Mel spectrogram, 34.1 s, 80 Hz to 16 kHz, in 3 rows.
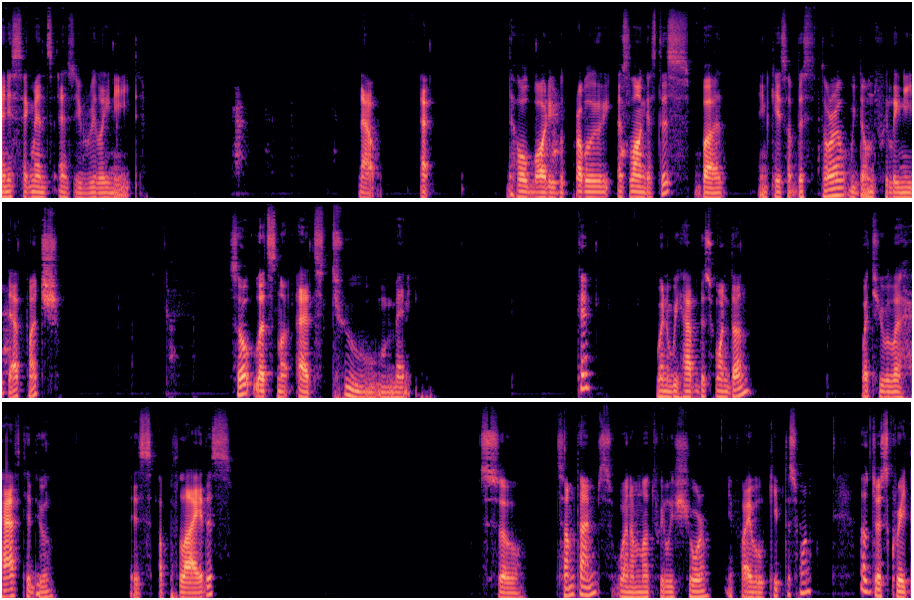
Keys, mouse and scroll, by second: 0.3 click, 0.5 click, 0.6 click, 0.9 scroll down 2, 1.2 shift+middle click, 2.2 click, 2.4 click, 2.6 click, 2.7 click, 3.1 middle click, 3.4 scroll up 2, 3.7 middle click, 4.2 scroll down 2, 4.5 middle click, 6.5 middle click, 8.6 click, 8.9 click, 9.1 click, 9.3 click, 9.5 click, 9.7 click, 9.9 click, 10.0 click, 10.3-10.8 scroll up 1, 10.8-11.3 scroll up 1, 11.4 shift+middle click, 12.5 click, 13.4-13.9 scroll up 4, 15.0 shift+middle click, 15.3 middle click, 18.5 shift+middle click, 18.8 shift+scroll down 1, 18.9 middle click, 20.3 middle click, 21.1 scroll down 1, 21.7 middle click, 27.8 click.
